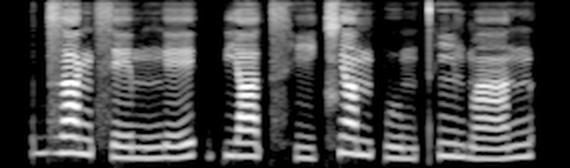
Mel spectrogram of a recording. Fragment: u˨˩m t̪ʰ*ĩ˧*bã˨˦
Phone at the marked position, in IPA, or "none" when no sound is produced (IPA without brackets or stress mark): ĩ˧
